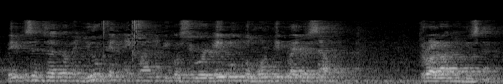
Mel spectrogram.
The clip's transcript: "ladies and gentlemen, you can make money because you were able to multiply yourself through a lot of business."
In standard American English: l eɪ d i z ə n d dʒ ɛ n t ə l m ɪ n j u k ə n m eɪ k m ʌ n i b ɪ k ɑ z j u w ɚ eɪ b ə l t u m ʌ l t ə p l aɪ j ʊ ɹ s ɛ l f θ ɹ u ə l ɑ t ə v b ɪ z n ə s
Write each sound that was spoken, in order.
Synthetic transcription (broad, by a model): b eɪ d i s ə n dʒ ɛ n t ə m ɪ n j u k ə n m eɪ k m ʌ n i b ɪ k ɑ s j u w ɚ eɪ b ə l t u m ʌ l t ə p l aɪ j ʊ ɹ s ɛ l f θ ɹ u ə l ɑ t ə v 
